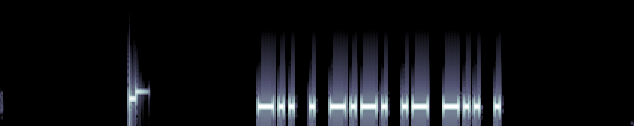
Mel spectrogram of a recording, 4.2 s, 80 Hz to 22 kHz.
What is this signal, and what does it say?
Morse code, heard as a keyed tone, about 36 wpm, 700 Hz. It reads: DECADE
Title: Sets of 5 Words - New Word Drill - 35wpm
